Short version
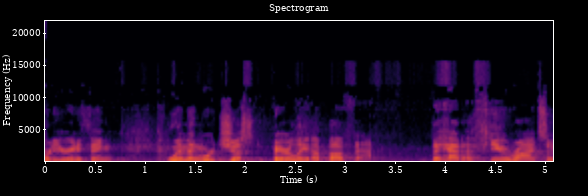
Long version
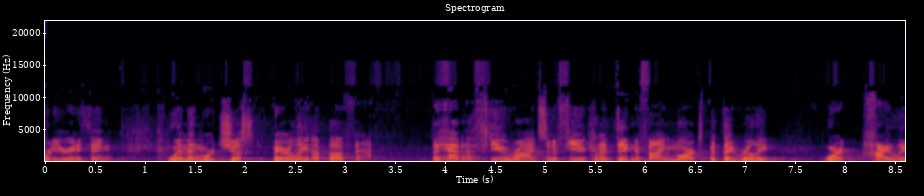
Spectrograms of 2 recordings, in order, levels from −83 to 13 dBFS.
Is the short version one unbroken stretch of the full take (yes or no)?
yes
